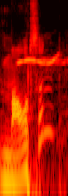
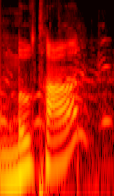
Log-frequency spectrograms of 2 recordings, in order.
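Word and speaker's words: Multan: He could also do governor of Molton uh or Mulan as it's pronounced, but we'll we'll check in with him and see exactly what the play is a little bit later.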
